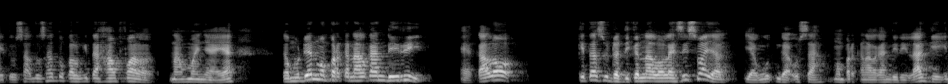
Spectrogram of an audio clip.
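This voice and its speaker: A man's voice: mid-range voice, fairly bright tone. A man giving a casual, chatty tutorial to teachers, explaining step by step with lots of fillers. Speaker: teacher trainer. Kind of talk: casual screen-recorded tutorial. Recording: dull lo-fi sound.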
